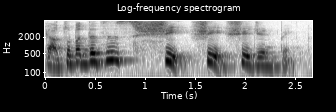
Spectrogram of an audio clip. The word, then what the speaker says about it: Xi Jinping: So this XI is always she. So this is G, not sh. You can say Xi Jinping.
